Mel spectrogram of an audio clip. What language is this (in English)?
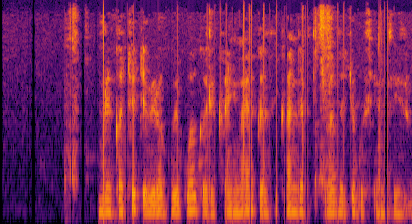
Kinyarwanda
